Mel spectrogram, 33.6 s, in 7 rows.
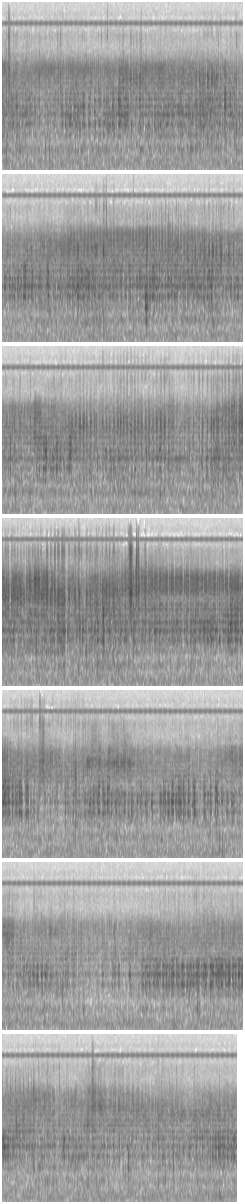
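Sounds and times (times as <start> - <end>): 
summer chirring and hiss at Badbury Rings Dorset: 0.0 - 33.6.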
